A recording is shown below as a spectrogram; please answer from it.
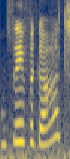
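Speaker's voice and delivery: clumsy, badly faked, hushed pretend stage half-whisper. In a role-play scene, just after introductions: bad fake half-whisper. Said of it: "She like whispers, but very badly".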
